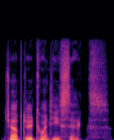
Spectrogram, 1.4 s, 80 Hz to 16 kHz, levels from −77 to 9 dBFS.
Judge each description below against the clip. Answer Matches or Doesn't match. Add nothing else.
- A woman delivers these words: Doesn't match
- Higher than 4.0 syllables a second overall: Matches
